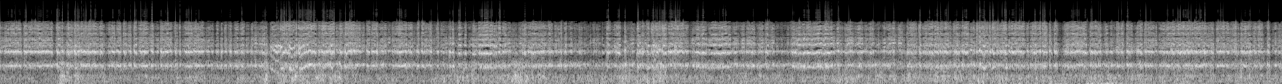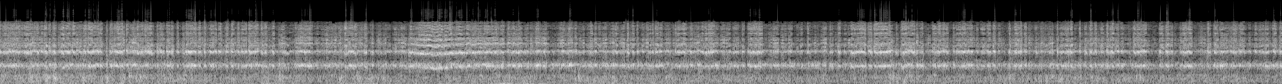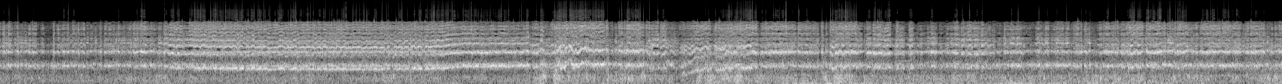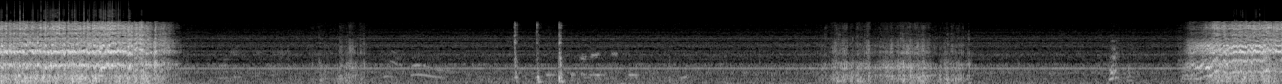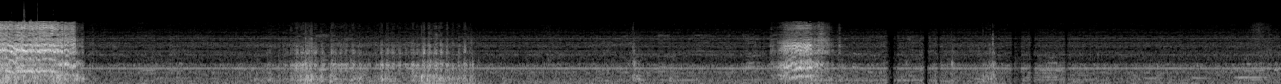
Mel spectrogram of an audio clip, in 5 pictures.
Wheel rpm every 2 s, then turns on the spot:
230, 230, 230, 230, 230, 230, 240, 230, 230, 230, 230, 230, 230, 230, 210, 230, 190, 220, 230, 220, 30, 10, 0, 10, 10, 90, 30, 20, 0, 20, 0, 10.
46-50 52-56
